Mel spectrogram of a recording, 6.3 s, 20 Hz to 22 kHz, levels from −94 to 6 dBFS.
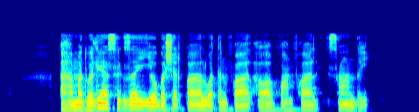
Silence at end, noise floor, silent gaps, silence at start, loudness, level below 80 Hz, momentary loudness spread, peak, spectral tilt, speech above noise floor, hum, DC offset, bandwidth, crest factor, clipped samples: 0.8 s; under -90 dBFS; none; 0.9 s; -32 LUFS; -62 dBFS; 10 LU; -12 dBFS; -5 dB/octave; over 58 dB; none; under 0.1%; 7.4 kHz; 22 dB; under 0.1%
